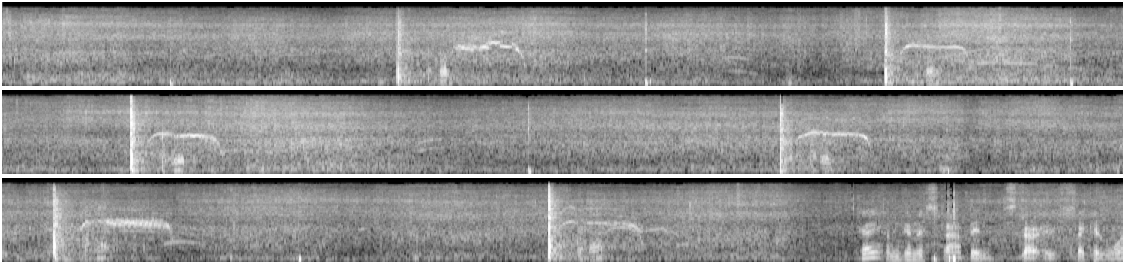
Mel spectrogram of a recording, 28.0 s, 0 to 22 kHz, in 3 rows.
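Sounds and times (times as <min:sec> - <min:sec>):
loud firework bangs: 0:00.0 - 0:25.4
surf: 0:00.0 - 0:28.0
faint firework pops: 0:01.3 - 0:01.6, 0:03.0 - 0:04.7, 0:05.3 - 0:12.4, 0:15.7 - 0:17.5, 0:18.6 - 0:21.4, 0:23.2 - 0:25.0, 0:25.8 - 0:26.8.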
